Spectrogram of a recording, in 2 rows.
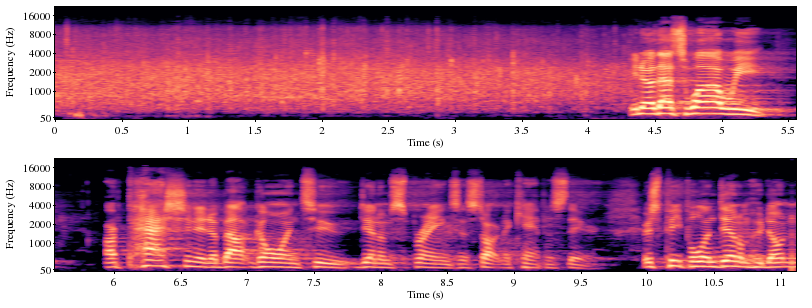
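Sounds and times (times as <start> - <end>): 
audience clapping hands: 0.0 - 5.3
speech: 4.4 - 11.1.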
